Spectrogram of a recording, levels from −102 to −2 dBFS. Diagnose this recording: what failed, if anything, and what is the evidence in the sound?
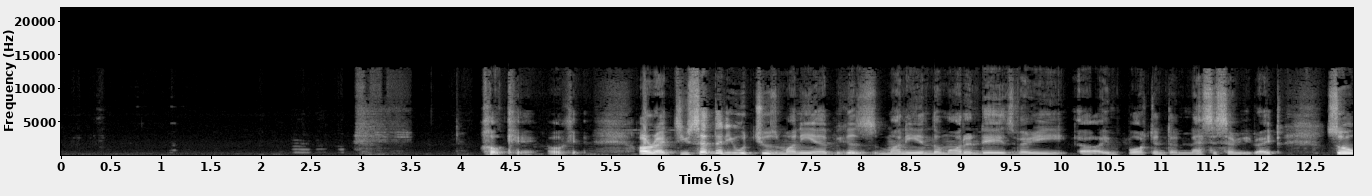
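Between 5.81 and 5.87 s the loudest speech peaks turn harsh and crackly, with their tops flattened and about a tenth of the samples cut off at the converter's limit. That's likely microphone overload at the converter, with peaks pushing roughly 4 dB past its limit.

Right in the middle of that distortion, at 5.84 s, speech and background drop together by about 3 dB, then fall another 2 dB or so at 6.84 s. That's the microphone volume stepped down, likely by the call processing trimming input gain after the clipping.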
